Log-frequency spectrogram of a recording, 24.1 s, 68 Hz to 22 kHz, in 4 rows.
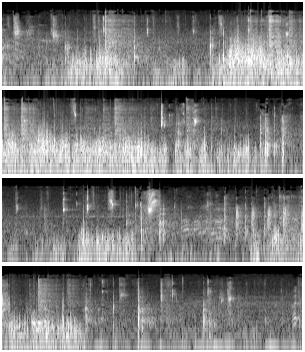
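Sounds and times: tennis balls struck by rackets: 0.0 - 18.3, 18.9 - 22.8
balls bouncing on hard court: 0.0 - 22.9
people talking: 15.6 - 16.6, 18.5 - 19.2.

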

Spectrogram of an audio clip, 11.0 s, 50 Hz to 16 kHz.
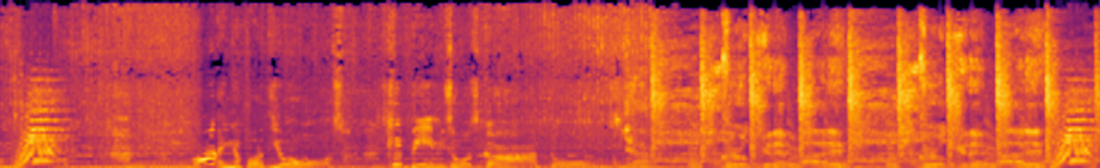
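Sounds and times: bright horn toot: 0.1 - 1.1.

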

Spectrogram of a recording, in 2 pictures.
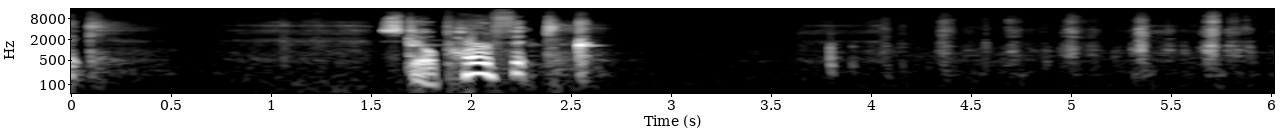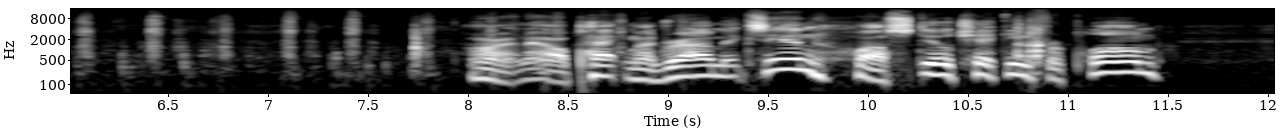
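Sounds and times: rake handle scraping concrete mix: 3.8 - 11.6.

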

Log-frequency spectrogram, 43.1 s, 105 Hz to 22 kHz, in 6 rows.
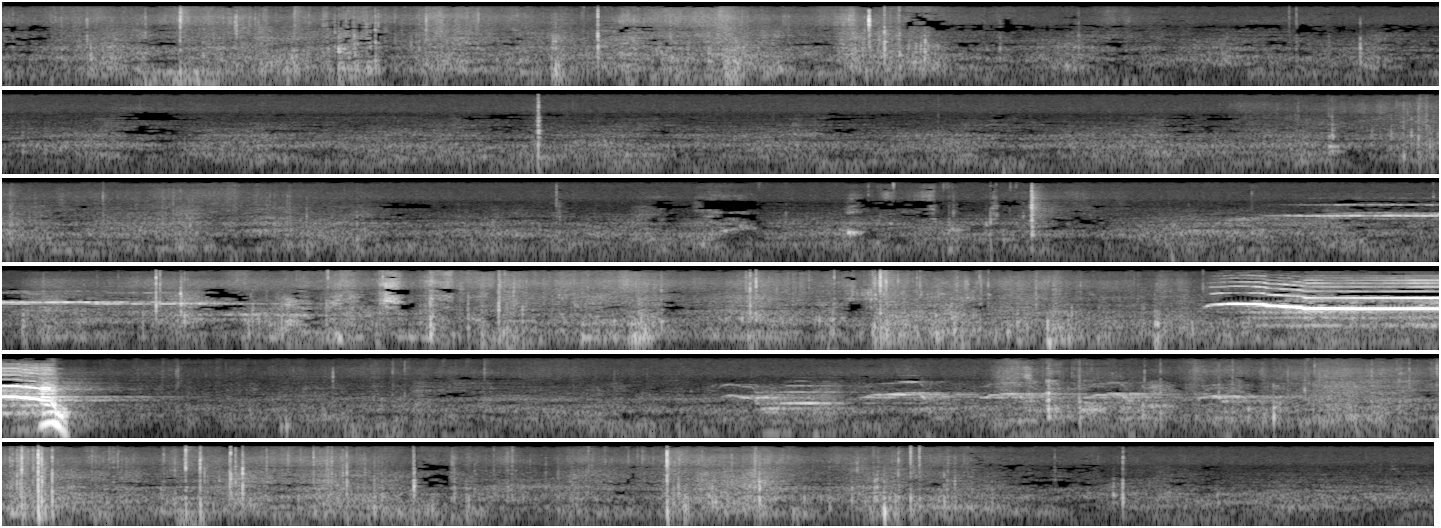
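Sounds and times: rustling: 0.0 - 9.2, 12.8 - 17.6, 21.2 - 27.6, 29.5 - 42.5
high mewing call: 20.5 - 23.2, 27.6 - 29.4, 32.3 - 35.2.

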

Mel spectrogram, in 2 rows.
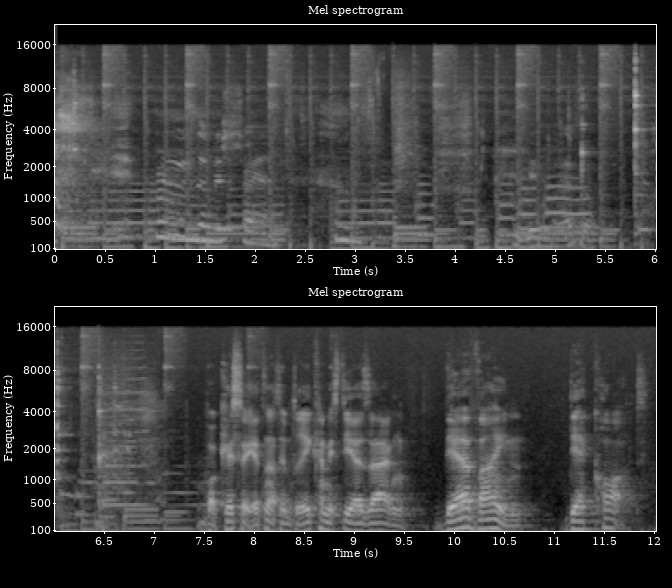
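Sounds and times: light instrumental tune: 0.0 - 8.0.

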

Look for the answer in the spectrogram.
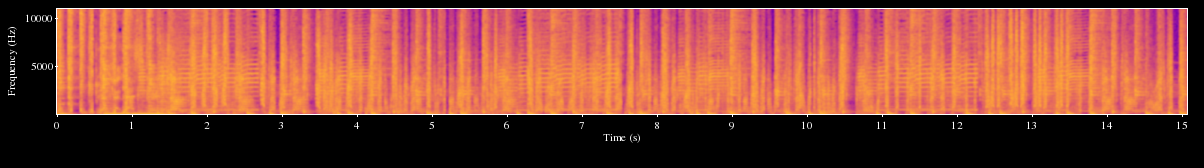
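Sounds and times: instrumental hip hop beat: 0.0 - 15.0
record scratching: 0.0 - 15.0.

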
